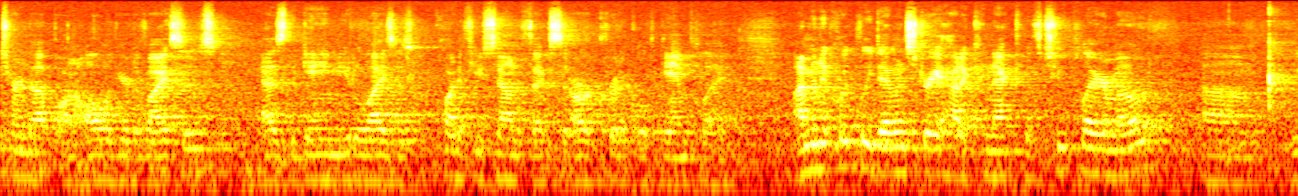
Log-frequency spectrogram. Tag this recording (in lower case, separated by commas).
speech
